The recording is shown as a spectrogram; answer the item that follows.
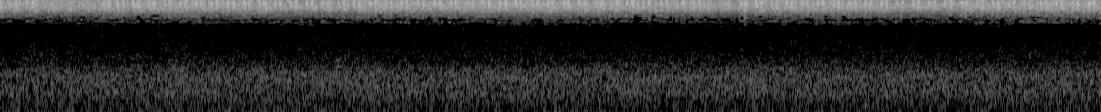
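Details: Insects produce a steady, very high-pitched shrill hum, continuous and unbroken, with a faint pulsing shimmer and no other clear sounds.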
